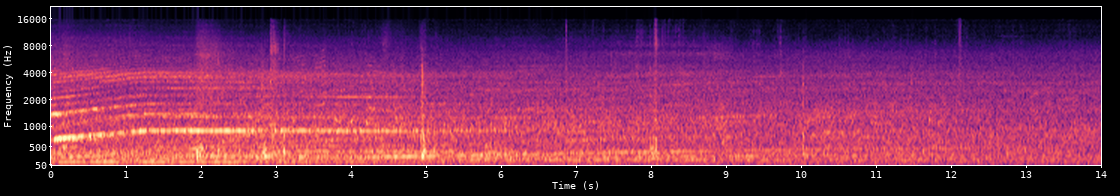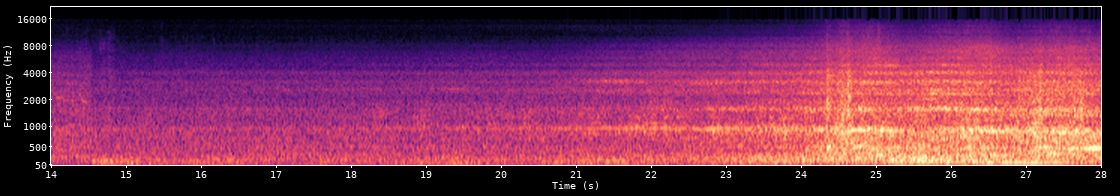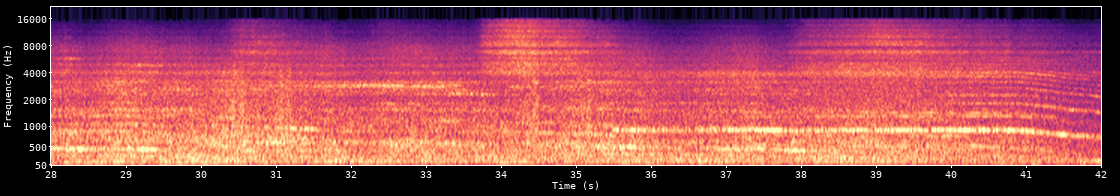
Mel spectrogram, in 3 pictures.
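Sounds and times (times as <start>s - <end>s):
electric train passing: 0.0s - 11.8s, 16.6s - 42.0s
wheels squealing on rails: 20.9s - 42.0s.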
